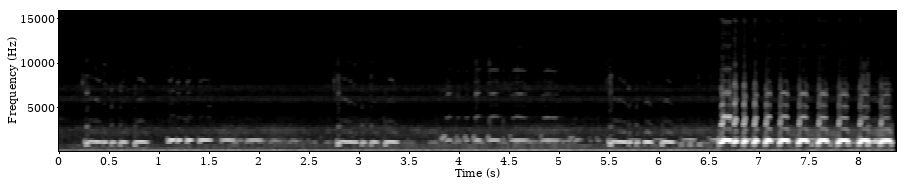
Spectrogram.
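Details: Local zebra dove song, played to raise breeding drive in captive doves and to lure them. Several soft trilling coo phrases lead into a loud, steady string of short, repeated notes near the end.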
